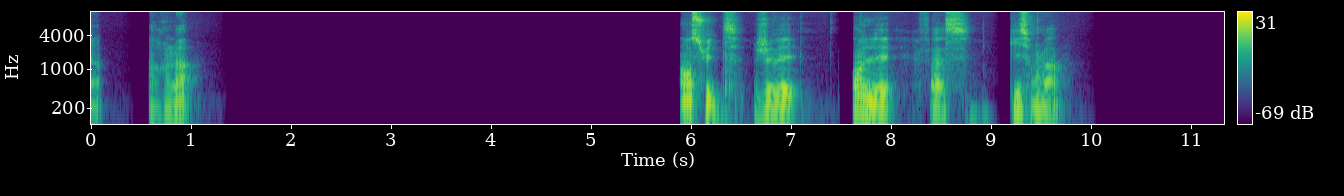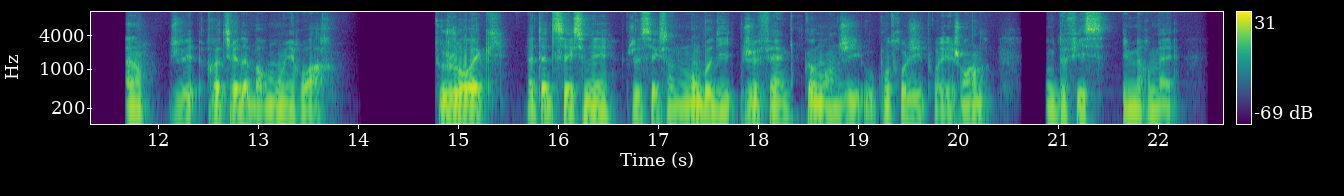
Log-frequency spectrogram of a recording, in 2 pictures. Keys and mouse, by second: 0.6 click, 6.2 4, 7.2 click, 8.8 3, 9.2 click, 9.9 click, 11.3 Tab, 12.6-14.1 drag, 16.6 shift+click, 18.3 super+j.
